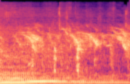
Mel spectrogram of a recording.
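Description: Young chicks being fed, giving short, high chirping calls in quick succession over a steady low hum.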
